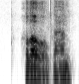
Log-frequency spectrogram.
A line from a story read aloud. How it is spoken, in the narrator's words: I murmured in a deaf bedside voice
